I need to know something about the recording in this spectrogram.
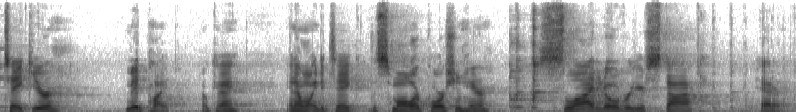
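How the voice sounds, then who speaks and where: Male how-to presenter, lower register, practical instructional delivery, recorded with long room echo and background noise. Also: animated, a little slow, a bit bright. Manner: instructive, checks with "okay". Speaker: motorcycle mechanic presenter.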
